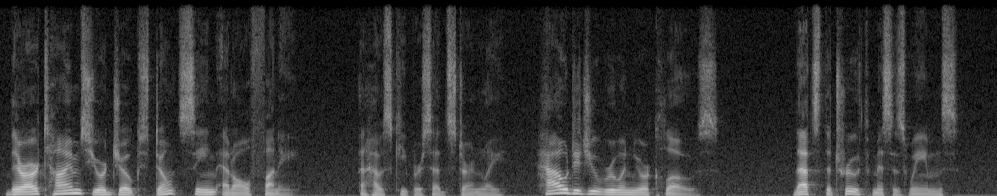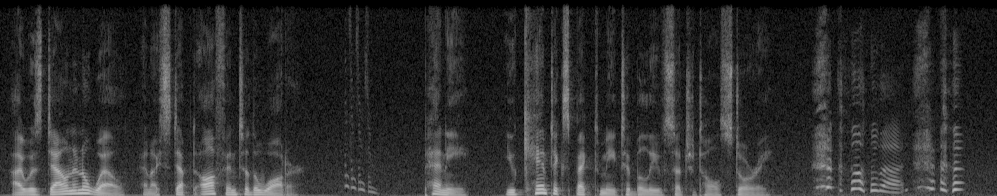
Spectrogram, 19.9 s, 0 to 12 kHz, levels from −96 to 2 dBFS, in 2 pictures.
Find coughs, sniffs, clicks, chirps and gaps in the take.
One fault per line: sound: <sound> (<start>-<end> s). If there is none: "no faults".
sound: chirp (13.4-13.8 s)
sound: laugh (18.1-19.6 s)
